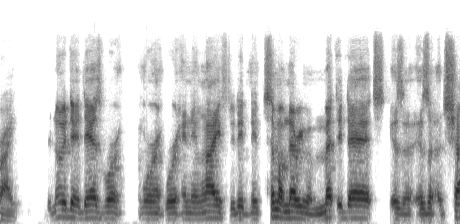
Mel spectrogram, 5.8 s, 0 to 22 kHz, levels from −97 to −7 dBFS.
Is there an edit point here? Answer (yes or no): yes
